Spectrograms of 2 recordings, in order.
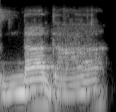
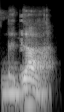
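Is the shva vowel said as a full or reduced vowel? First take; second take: full; reduced. First: The shva is said as a full vowel. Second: The shva is said as a reduced vowel. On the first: The speaker calls it wrong. "it wouldn't be pronounced nada" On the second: The speaker calls it right. "it's nada"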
